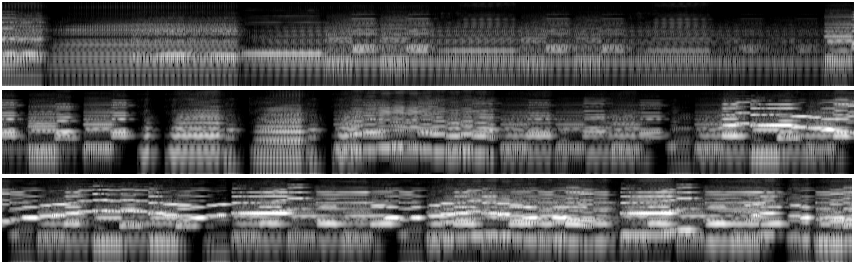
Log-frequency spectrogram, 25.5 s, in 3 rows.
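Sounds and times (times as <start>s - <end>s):
clarinet choir playing: 0.0s - 8.2s, 15.8s - 25.5s
harmonic waltz on contrabass clarinet with clarinet choir: 0.0s - 25.5s.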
